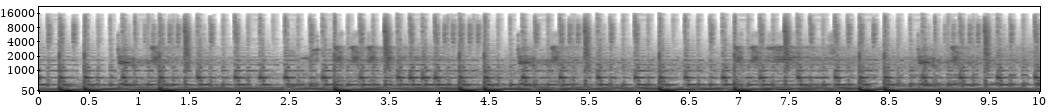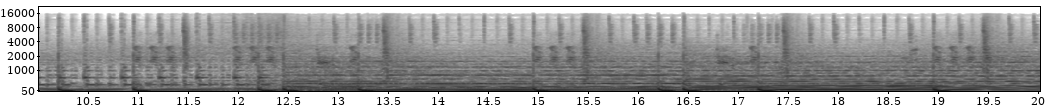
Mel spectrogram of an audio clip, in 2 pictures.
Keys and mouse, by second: 0.1-3.6 typing, 1.5 shift+click, 2.5 shift+click, 4.6 shift+click, 7.2 f, 7.5 shift+click, 7.7 a, 8.1 2, 9.0 shift+click, 9.3-11.0 typing, 10.4 shift+click, 12.5 f, 12.8 shift+click, 13.2 1, 15.6 f, 15.8 a, 16.5 shift+click, 17.9 z, 18.2 shift+click, 19.2 c.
